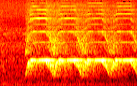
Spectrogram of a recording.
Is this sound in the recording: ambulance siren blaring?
yes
